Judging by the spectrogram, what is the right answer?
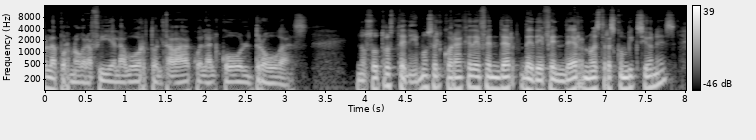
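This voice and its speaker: A man's voice: deep voice, darkish tone. A man teaching a church lesson, telling stories, asking listeners questions and reading verses aloud. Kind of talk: recorded scripture lesson.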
